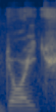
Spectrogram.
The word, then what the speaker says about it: Deutsch: to point out something the Pennsylvania Dutch aren't Dutch their Germans was yeah it was actually the Pennsylvania Deutsch and just our mispronunciation of it um construation yeah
